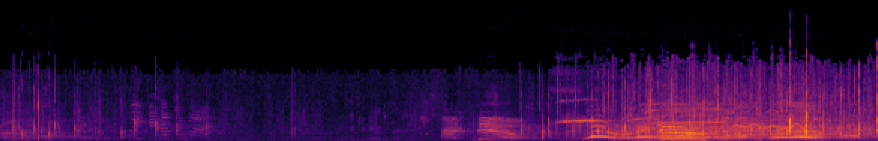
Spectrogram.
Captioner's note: applause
